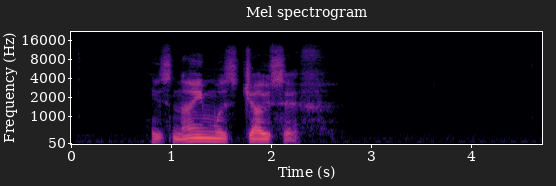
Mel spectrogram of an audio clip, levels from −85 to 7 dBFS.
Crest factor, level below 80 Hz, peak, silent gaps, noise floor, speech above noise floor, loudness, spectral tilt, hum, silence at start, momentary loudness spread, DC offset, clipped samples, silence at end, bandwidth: 20 dB; -72 dBFS; -16 dBFS; none; -77 dBFS; 46 dB; -32 LUFS; -4.5 dB/octave; 50 Hz at -60 dBFS; 0.8 s; 17 LU; under 0.1%; under 0.1%; 2.2 s; 14.5 kHz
